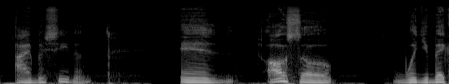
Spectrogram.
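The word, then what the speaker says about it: iMaschine: That's IMACHINE. It's pronounced iMachina.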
